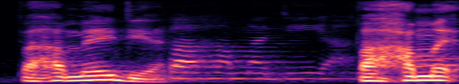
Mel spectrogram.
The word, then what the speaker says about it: Bahamadia: Bahamadia.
